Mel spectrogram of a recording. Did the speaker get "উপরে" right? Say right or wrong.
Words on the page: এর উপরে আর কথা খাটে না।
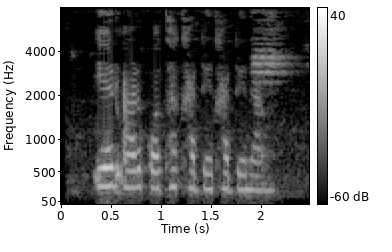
wrong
